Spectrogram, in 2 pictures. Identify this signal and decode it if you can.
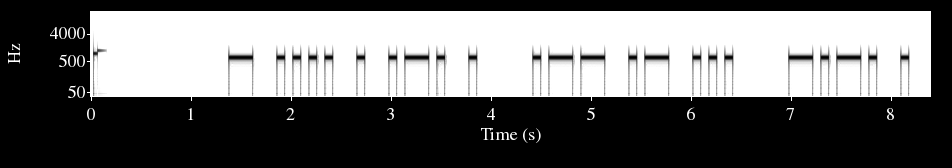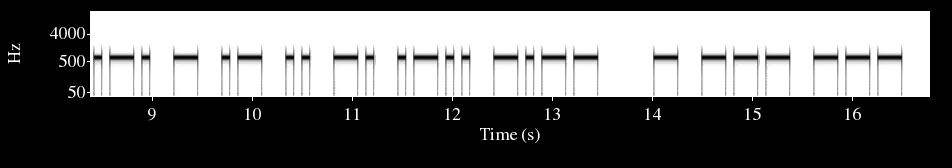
Morse code, heard as a keyed tone, about 15 wpm, 700 Hz. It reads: THERE WAS CERTAINLY TOO
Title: Sentences from Top 900 Words 15wpm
